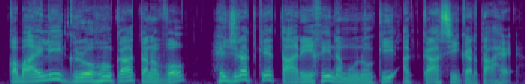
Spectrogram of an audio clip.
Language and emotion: Urdu, neutral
